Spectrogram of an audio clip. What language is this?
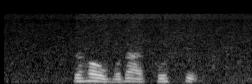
Chinese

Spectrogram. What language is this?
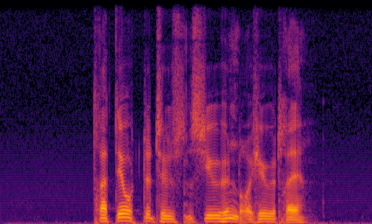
Norwegian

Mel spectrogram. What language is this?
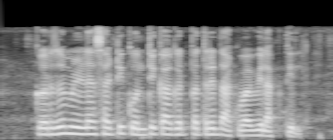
Marathi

